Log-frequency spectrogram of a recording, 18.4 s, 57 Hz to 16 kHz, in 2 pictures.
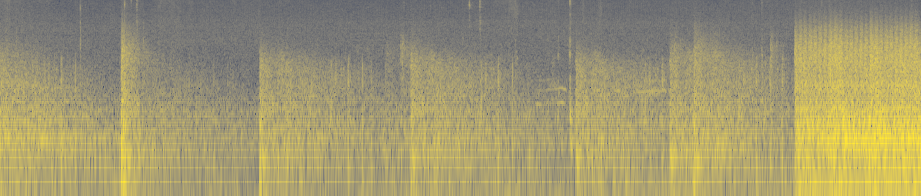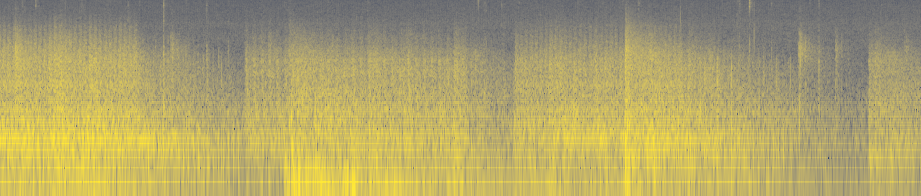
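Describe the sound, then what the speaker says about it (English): Rifle and machine gun fire in a WW2 video game battle on the Donbas front, sharp single shots early giving way to dense, continuous loud bursts of fire, with game voices faintly mixed in. "These guys on the gun are down to firing with their rifles."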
